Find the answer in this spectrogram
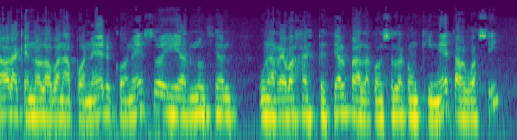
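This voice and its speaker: A man's medium-pitched voice holds fairly even intonation against noticeable background noise. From Canary Islands. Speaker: video game podcast panelist. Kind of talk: casual panel discussion.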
